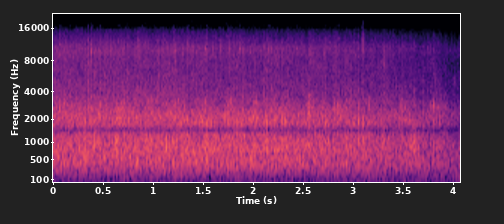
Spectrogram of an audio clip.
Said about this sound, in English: Let's give a hand clap to Jesus.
